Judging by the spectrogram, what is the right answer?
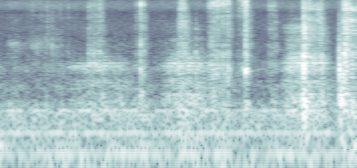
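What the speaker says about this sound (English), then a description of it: "with your paper snips, you're just going to want to cut this down" Paper snips cut through craft paper for a stamped card, several short crisp snips and scrapes close up in a quiet room, growing a little louder toward the end.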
